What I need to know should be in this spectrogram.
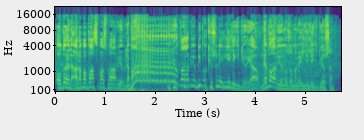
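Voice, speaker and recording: Animated man hosting a casual show. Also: on the high side, racing, a little hiss or hum. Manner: animated, jokey storytelling. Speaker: host. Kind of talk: casual chat.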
